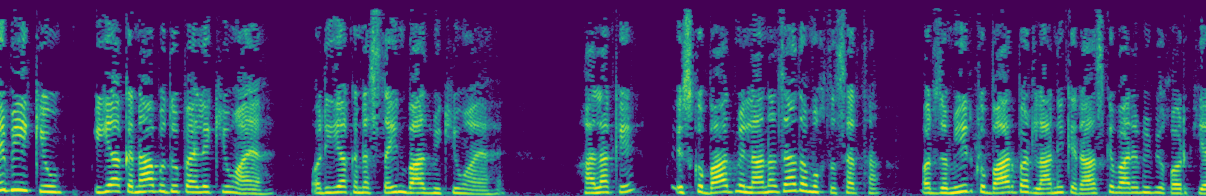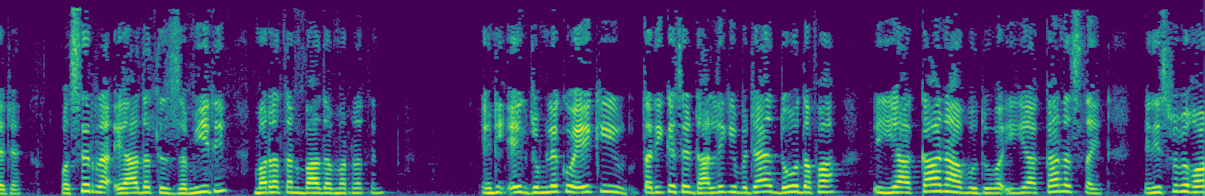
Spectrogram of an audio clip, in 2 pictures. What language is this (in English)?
Urdu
